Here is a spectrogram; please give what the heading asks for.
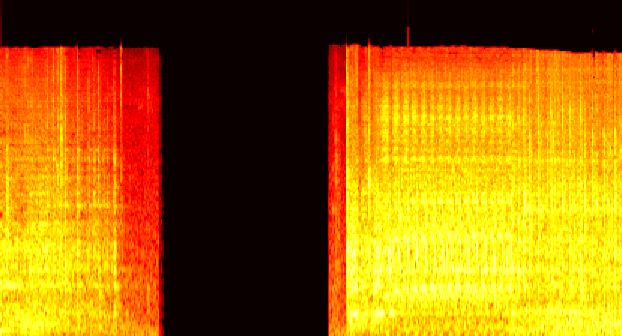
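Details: Small three-cylinder Yanmar diesel with air in the fuel system after a fuel filter change: cranks unevenly and stumbles, goes quiet, then fires into steady rapid clatter once the filter and all three injector lines are bled.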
